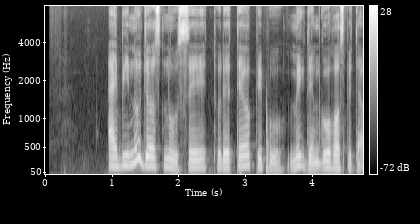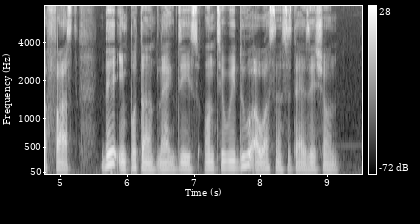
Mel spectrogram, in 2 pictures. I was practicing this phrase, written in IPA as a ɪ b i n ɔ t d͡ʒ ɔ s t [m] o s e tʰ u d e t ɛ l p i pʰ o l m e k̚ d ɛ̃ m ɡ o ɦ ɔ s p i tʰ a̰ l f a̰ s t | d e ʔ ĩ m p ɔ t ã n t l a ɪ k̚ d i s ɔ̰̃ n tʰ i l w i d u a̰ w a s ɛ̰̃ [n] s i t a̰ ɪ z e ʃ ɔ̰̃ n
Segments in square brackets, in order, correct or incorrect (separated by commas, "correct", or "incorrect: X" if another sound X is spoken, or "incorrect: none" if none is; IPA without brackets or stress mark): incorrect: n, correct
